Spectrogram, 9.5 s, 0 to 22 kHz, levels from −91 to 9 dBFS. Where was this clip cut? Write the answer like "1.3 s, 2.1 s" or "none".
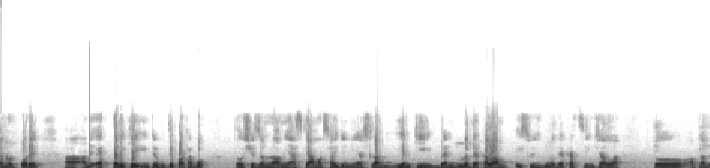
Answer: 1.2 s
